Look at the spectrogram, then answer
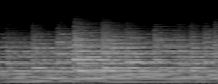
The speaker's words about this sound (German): Im Kirchturm hängen fünf Glocken. Sie laden ein zum Gebet.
